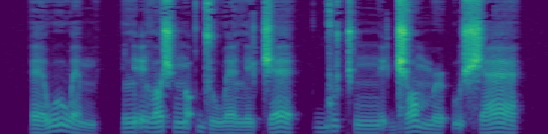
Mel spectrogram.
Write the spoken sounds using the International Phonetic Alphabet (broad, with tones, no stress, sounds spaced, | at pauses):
ɛ˨˩˦ w u˧˥˧ w ɛ˨˩ m | l ḛ˧˥˧ l ɔ˧˥˧ ʃ n ɔ̰˧˥ ʔ d͡z u˨˩ w ɛ˨˩ l e˨˩ t͡ʃ ɛ˧˥˧ | ɡ u˧˥˧ t͡ʃ nː ḛ˨˩ d͡ʒ ɔ˧˥˧ m ə˞˨˩ ʔ ṵ˧˥˧ ʃ æ˧˥˧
